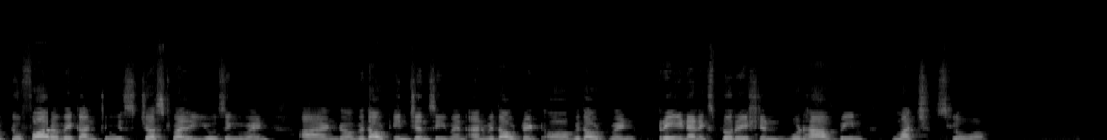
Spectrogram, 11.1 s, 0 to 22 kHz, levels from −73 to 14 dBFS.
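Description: From start to finish, the speech carries Wi-Fi interference: a faint, steady ticking repeating every 102.4 ms, just under ten times a second. A nearby Wi-Fi radio's beacon transmissions are being picked up and rectified by the audio circuitry, turning each radio pulse into an audible click. The ticks sit roughly 50 dB below the speech. On a spectrogram they appear as evenly spaced thin vertical lines, and in a zoomed waveform as a regular train of small spikes.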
